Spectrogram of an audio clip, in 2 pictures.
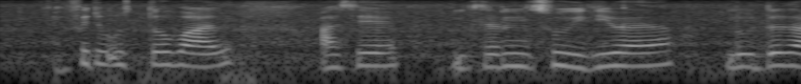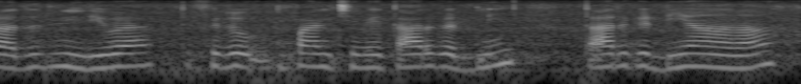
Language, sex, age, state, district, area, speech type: Dogri, female, 18-30, Jammu and Kashmir, Samba, rural, spontaneous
